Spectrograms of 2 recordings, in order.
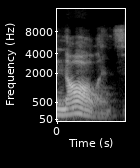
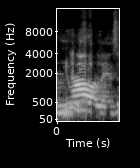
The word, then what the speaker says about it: New Orleans: No, you gotta say Nolans. It's not New Orleans.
